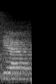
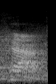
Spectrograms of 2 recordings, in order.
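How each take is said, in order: First: The first k has no puff of air. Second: The first k has a puff of air. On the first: The speaker calls it wrong. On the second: The speaker calls it right.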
